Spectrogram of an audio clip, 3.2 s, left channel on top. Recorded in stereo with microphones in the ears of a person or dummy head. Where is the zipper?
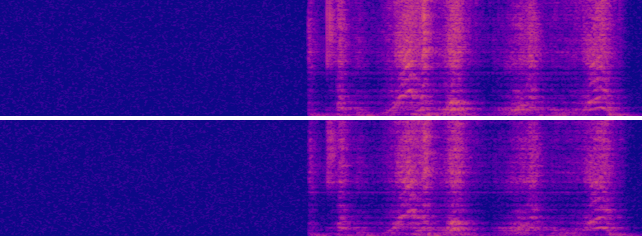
50° left (ahead or behind), 0.9 m.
